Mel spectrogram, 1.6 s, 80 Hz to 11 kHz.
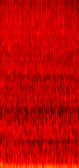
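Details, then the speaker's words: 2018 Dodge Challenger R/T Shaker 5.7 HEMI V8 petrol/LPG, bonnet open, idling: smooth low rumble with fuel injectors audibly tapping as they should, no knocks or misfires; healthy. "engine's clicking away all nicely I can hear the I can hear the fuel injectors tapping away as they should do nice and healthy"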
